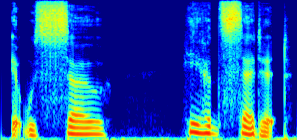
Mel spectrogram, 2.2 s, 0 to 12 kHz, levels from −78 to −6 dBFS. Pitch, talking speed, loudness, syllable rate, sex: 150 Hz, 190 wpm, -20 LUFS, 4.6 syllables/s, female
